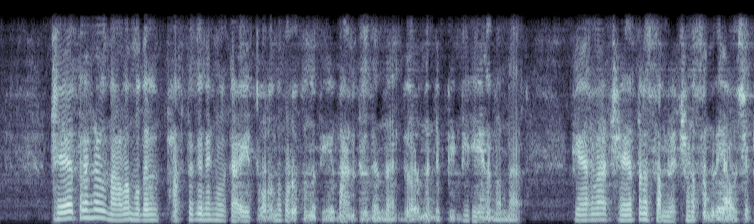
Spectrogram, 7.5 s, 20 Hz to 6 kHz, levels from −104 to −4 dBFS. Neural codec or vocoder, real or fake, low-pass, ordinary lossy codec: vocoder, 22.05 kHz, 80 mel bands, HiFi-GAN; fake; 5.4 kHz; none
